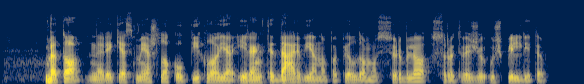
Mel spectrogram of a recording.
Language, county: Lithuanian, Marijampolė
